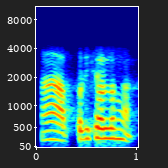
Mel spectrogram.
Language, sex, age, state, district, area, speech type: Tamil, female, 60+, Tamil Nadu, Erode, rural, conversation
